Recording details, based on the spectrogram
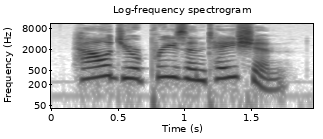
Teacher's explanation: Notice the contraction for How did sounds like /howdj/ and your sounds like /yer/.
